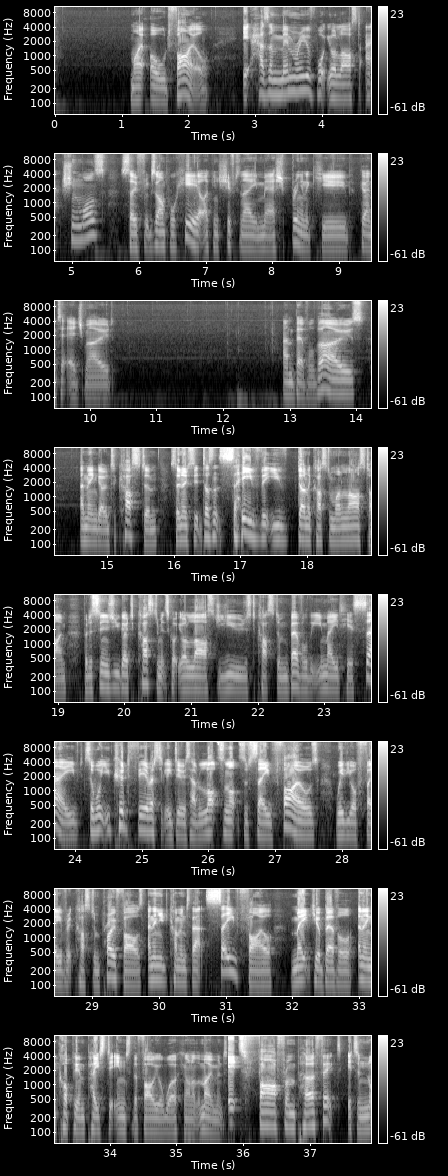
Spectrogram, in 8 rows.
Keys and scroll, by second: 6.7 shift+a, 8.4 g, 8.7 a, 8.7 s, 8.9 s, 9.2 Tab, 12.6 ctrl+b, 23.8 Tab.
